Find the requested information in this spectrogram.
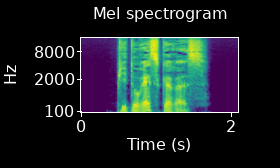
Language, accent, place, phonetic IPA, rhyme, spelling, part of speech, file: German, Germany, Berlin, [ˌpɪtoˈʁɛskəʁəs], -ɛskəʁəs, pittoreskeres, adjective, De-pittoreskeres.ogg
- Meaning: strong/mixed nominative/accusative neuter singular comparative degree of pittoresk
